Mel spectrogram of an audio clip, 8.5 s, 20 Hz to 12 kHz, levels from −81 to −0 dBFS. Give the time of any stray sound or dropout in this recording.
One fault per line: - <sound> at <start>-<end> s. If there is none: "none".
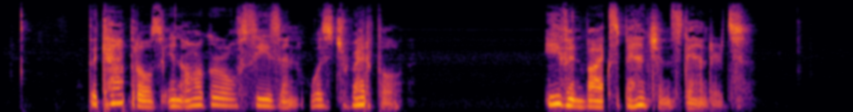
none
